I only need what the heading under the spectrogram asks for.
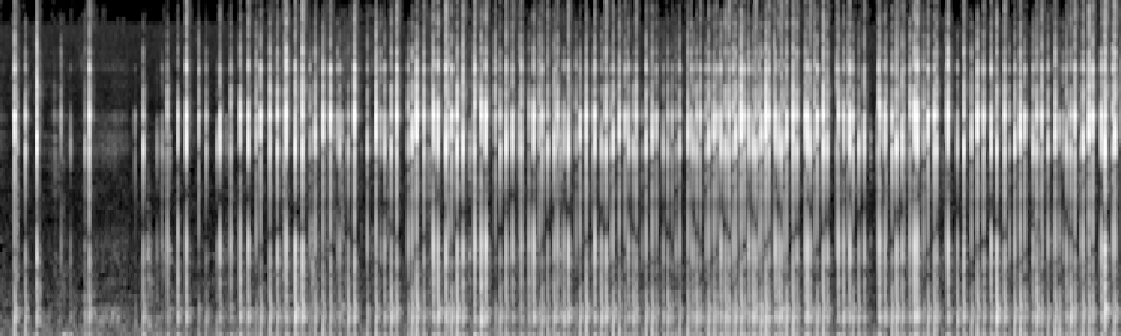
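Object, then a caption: Wooden bristle-brush handle. Long grey nails tap quickly on top of the solid wooden handle of a bristle brush. A few scattered taps open the clip, then a dense, steady stream of short, dry, bright clicks follows with almost no ring, over a faint low hum.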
